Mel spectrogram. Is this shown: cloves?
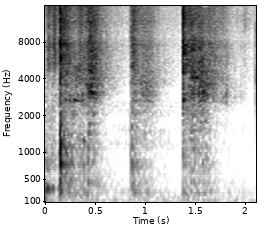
yes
